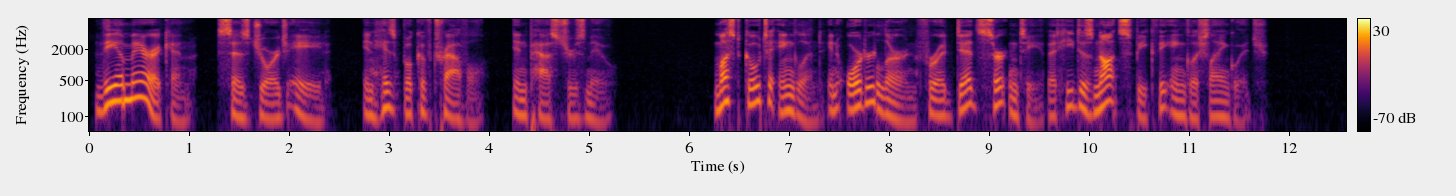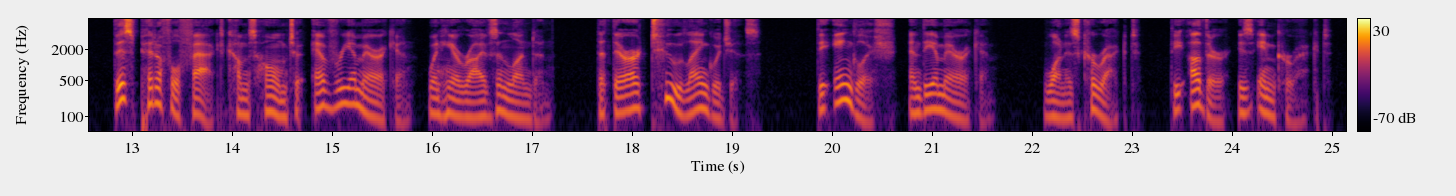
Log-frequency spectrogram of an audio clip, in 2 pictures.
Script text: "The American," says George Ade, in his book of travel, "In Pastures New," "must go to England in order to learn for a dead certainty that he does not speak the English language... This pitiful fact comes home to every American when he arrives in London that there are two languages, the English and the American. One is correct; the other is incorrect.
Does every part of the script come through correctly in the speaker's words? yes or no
no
